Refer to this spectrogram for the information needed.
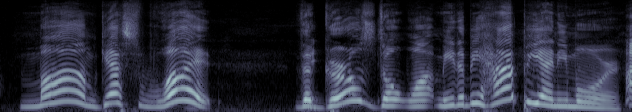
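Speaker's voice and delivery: loud, swooping, put-on, overly cheery dad voice. Father acting out what he tells mom when the girls don't listen; put-on overly happy voice. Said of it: "I get a really happy voice".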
